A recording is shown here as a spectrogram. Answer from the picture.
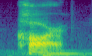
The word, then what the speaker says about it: Kaur: And the author, let me spell it for you, is R-U-P-I, and last name is K-A-U-R, R-U-P-I, which I believe is Rupi or Rupai, and the last name is K-A-U-R, which I believe is pronounced car.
